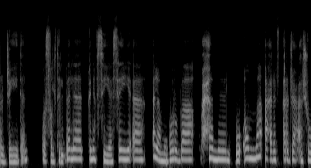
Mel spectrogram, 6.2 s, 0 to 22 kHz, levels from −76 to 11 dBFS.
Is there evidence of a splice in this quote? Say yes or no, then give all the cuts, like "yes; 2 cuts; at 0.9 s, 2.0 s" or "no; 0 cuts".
no; 0 cuts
